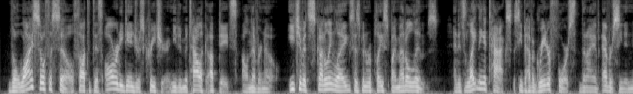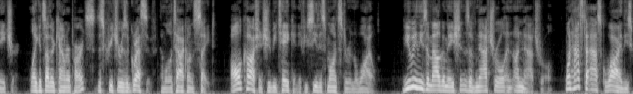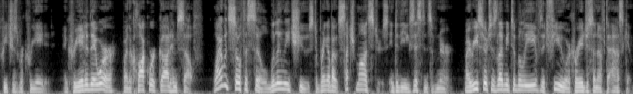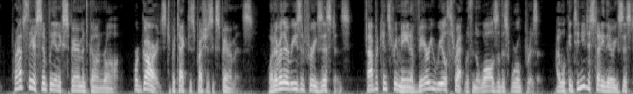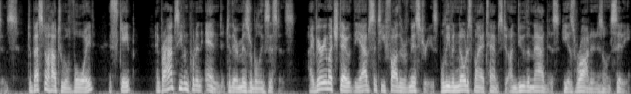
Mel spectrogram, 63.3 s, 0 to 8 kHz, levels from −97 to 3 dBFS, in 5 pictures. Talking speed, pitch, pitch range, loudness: 195 wpm, 125 Hz, 110-150 Hz, -21 LUFS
